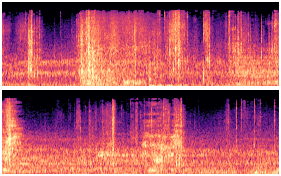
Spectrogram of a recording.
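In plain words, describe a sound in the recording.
A heavy metal gun clanks as a man lifts it.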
